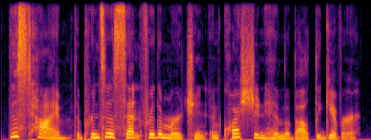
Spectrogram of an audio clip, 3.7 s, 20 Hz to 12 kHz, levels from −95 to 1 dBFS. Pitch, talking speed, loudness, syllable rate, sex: 235 Hz, 225 wpm, -16 LUFS, 5.9 syllables/s, female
